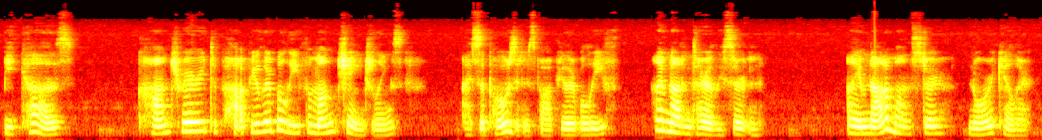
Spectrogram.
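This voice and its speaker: A woman voicing a calm, regal alicorn pony ruler in a fan fiction drama, speaking in a measured, formal, patient way. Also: medium pitch, husky, low-quality recording. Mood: earnest, firm.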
